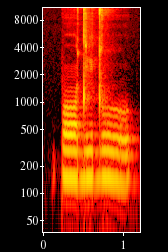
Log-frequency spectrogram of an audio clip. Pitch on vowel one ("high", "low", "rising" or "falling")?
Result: low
